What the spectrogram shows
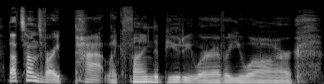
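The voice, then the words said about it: Put-on American accent. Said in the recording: “that was an American accent ... Let me do my American accent”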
